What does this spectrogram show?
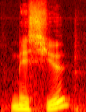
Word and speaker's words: messieurs: In entrambi i casi l'S del plurale non si pronuncia. Come in italiano, vous désirez. Come cazzo si pronunciava, porco il 2? Messieurs, vous désirez Vous désirez.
